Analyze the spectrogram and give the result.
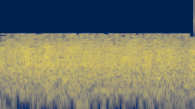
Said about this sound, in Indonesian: Tepuk tangan.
